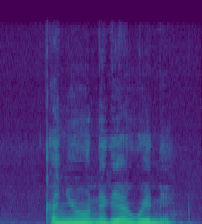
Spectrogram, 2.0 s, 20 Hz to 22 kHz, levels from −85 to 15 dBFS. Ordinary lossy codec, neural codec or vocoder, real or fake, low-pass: none; vocoder, 44.1 kHz, 128 mel bands, Pupu-Vocoder; fake; 19.8 kHz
